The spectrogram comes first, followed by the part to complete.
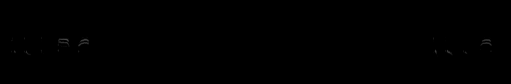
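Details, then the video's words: Blue tit chicks in a garden nestbox shortly before fledging; two bursts of four or five sharp, high chirping notes separated by several seconds of quiet hum. "Bluetits fledging from inside the nestbox"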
